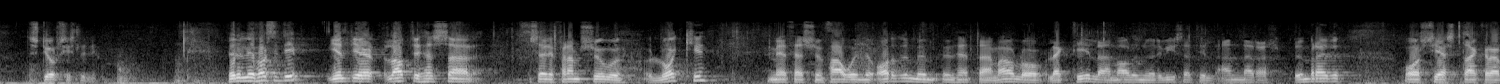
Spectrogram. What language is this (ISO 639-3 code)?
isl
